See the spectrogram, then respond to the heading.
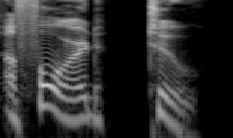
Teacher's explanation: The words are hard and crisp. There is almost no linking between afford and to.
